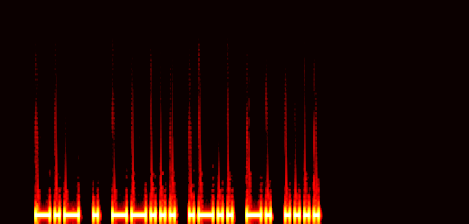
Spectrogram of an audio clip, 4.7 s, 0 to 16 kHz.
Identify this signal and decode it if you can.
Morse code, heard as a keyed tone, about 25 wpm, 700 Hz. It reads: KE7LNH
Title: USA Call Signs - 6 Characters - Repeated 3x - 25wpm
